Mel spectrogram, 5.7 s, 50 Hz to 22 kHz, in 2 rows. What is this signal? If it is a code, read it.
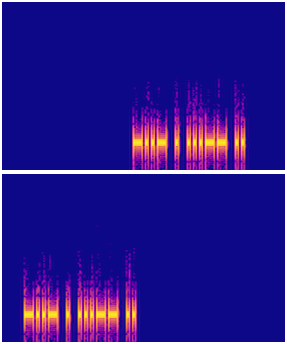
Morse code, heard as a keyed tone, about 40 wpm, 700 Hz. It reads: XE3I XE3I
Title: DXCC-100 Call Signs - 4 Characters - Repeated 2x - 40wpm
